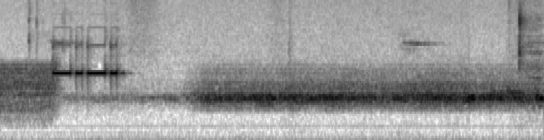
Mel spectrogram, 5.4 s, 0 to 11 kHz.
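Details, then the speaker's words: Kenwood TS-940 transceiver after Compudigital power supply upgrade, no antenna connected: a few beeps then constant high hiss under the receiver audio; noise present but very deep, less with outside antenna, source not pinned down. "let's hear all those ones with no antenna there's definitely noise in there but it's very deep and here very very deep in there"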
